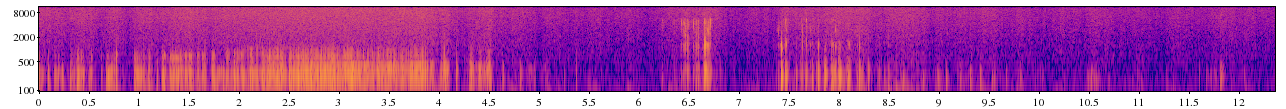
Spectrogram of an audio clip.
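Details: Low gurgling, rumbling stomach bursts with bubbly squeaks and pauses; bowel sounds (borborygmi), ordinary stomach growling.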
